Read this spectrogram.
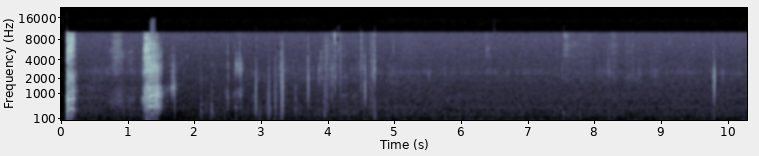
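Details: Animal coughing and near-vomiting after running too much: two sharp, harsh bursts, then faint clicks and snuffling in a quiet room.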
